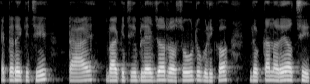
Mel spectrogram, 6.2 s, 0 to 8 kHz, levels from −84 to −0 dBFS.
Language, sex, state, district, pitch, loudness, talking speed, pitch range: Odia, male, Odisha, Nuapada, 145 Hz, -16 LUFS, 105 wpm, 140-150 Hz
